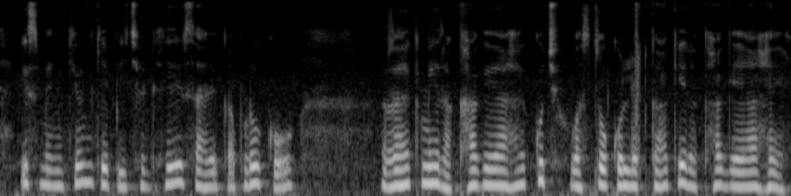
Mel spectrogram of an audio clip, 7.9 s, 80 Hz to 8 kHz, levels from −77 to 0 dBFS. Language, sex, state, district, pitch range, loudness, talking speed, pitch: Hindi, female, Uttar Pradesh, Deoria, 175-205 Hz, -26 LUFS, 160 wpm, 190 Hz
